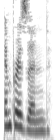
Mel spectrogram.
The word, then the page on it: imprisoned: British English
